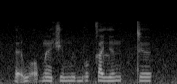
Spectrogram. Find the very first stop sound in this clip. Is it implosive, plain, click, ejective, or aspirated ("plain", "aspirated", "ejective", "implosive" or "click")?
implosive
